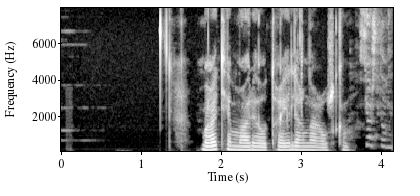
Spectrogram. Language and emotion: Russian, neutral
